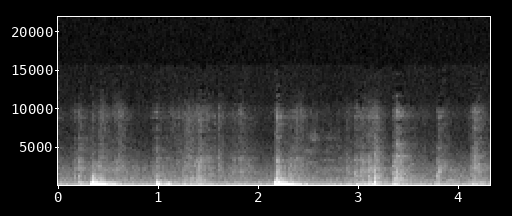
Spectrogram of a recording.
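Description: Handling knocks of a vase built from ceramic tile strips as it is turned over and set down on a table: two dull thumps, the second louder, with a lighter knock between them and a little clatter near the end.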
